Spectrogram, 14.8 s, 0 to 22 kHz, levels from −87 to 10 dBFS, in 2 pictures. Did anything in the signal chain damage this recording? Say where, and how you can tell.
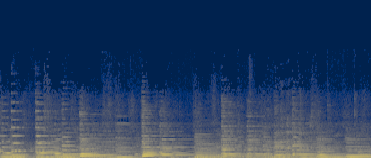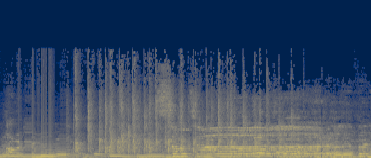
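Yes. From 7.77 to 8.79 s the sound turns into a rigid, metallic robotic buzz at 66.7 Hz. The likely cause is a starved driver or buffer stage repeating short buffers: a 15 ms stretch replayed in place of most of the real audio. On a spectrogram this shows as evenly spaced harmonics at 66.7 Hz. On the waveform it shows as identical blocks recurring every 15 ms.

At 13.83 to 13.86 s there is a brief glitch from a corrupt frame decoded at the codec stage. A single damaged compressed frame was played anyway, so its energy landed at the wrong frequencies and peaked at about -5 dBFS. It looks like a sharp spike on the waveform and a narrow, out-of-place patch on the spectrogram.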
